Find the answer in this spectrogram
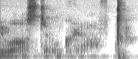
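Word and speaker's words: Wollstonecraft: of the three and she's got three syllables in her last name so naturally wall stone craft uh she was a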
